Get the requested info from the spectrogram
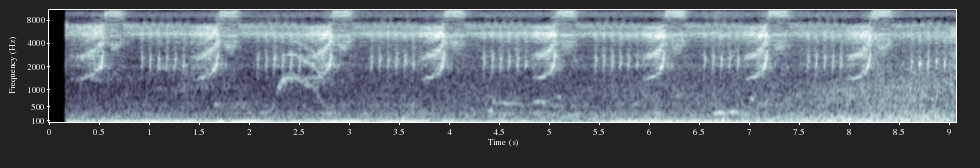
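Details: Meimuna opalifera cicadas sing in Kosasa-kita Park in Japan together with pine crickets, whose bright, pulsed chirps repeat about once a second, each followed by a swooping, rising whistle-like phrase, over a steady high insect hiss and low hum.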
